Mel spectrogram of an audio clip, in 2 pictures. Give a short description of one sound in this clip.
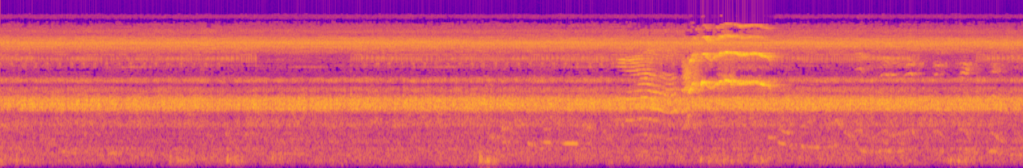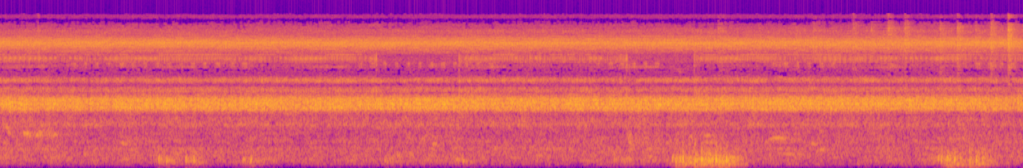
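Distant fireworks thud and boom faintly.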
